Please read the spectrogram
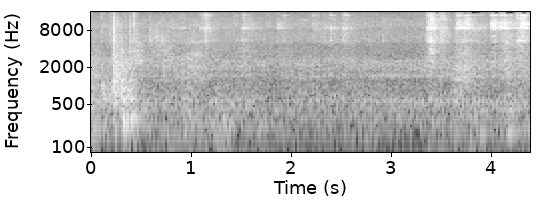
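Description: Near silence: room tone, with one faint short knock about a quarter second in and faint rustling near the end.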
